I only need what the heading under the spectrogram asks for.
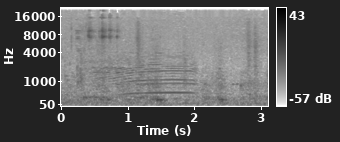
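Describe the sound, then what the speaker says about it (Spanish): A cow named as a beautiful farm animal gives a single long, drawn-out moo close by, rising and falling over quiet barn ambience, with no one speaking. "Es una vaca hermosa."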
